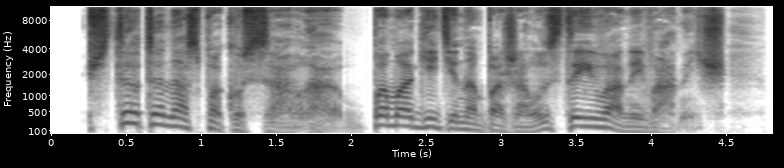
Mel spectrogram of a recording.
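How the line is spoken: Wheezy, hoarse. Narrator (Russian): просипел Рамиль

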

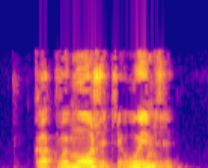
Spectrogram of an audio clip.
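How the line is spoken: Reproachful grumble. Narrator (Russian): Укоризненно проворчал Паркер

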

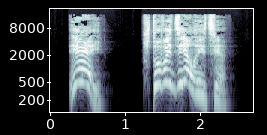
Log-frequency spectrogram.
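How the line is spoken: Distant woman's shout. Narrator (Russian): крикнула женщина где-то дальше по улице

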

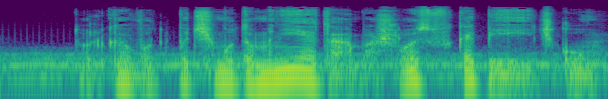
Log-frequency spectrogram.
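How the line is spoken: Grumbled. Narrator (Russian): буркнул Гарри

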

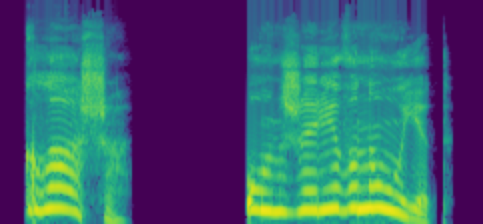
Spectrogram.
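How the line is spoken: Groaning. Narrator (Russian): Я застонала

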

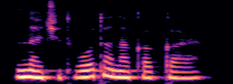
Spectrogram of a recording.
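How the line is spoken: Quiet speech. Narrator (Russian): тихо произнесла Татьяна

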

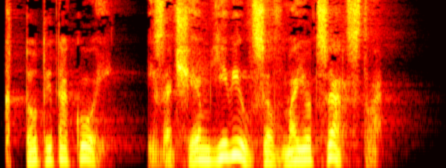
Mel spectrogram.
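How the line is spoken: Commanding tone. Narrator (Russian): Владычица сказала властным тоном

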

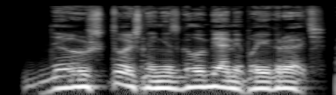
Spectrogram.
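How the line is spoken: Growling. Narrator (Russian): рыкнул ворк

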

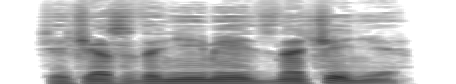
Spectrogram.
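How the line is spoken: Plain. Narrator (Russian): сказал Высокий

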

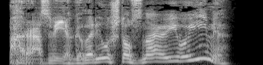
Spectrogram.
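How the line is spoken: Heated exclamation. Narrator (Russian): С горячностью воскликнул Вудкок

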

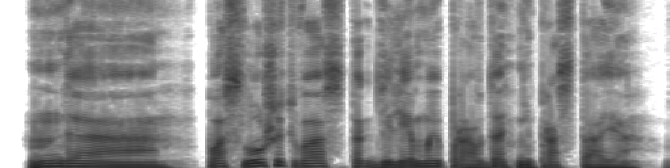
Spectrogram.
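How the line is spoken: Sigh. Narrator (Russian): вздохнул я

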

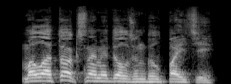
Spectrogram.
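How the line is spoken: Grumbling. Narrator (Russian): проворчал Бакланд

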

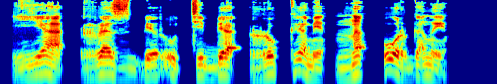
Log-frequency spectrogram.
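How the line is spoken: Slow through gritted teeth. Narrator (Russian): медленно процедил сквозь зубы Бусел

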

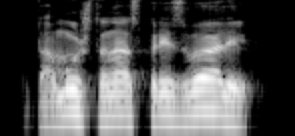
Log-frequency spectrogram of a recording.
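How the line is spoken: Deep bass. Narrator (Russian): пробасил кто-то

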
